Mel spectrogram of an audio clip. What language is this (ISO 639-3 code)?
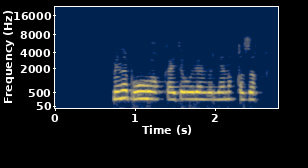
uzb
